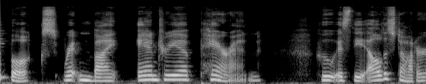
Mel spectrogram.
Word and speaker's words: Perron: By the way, it is pronounced Perron, not Perron, not Perron, Perron.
